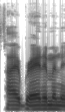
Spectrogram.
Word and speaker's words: Ty Branaman: do you say your name I said it's Ty Brandman I said oh that's too complicated we're gonna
